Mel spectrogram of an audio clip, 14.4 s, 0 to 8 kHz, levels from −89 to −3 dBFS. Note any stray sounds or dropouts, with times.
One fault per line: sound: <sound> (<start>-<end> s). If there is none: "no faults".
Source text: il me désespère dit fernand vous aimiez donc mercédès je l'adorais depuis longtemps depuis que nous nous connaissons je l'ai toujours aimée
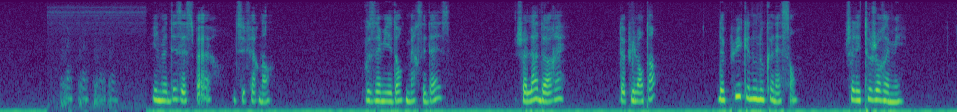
sound: laugh (0.9-1.8 s)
